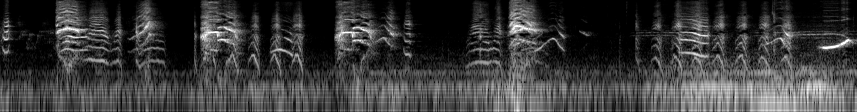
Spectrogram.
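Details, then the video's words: Three pet ringneck parakeets talk in short, high, chattering phrases with speech-like rises and falls, repeated in bursts every second or two, ending with a sharp squeak. "Ringneck Talking Parrots"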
